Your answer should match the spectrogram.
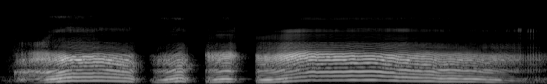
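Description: A deep, drawn-out growling call from an adult puffin, a call between a mated pair: a long moaning groan broken by two short grunts, then another sustained low rumble, loud and steady with no talking.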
